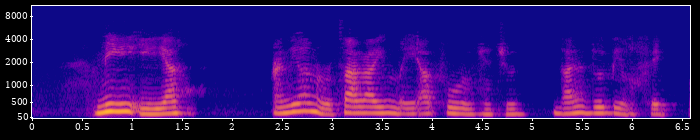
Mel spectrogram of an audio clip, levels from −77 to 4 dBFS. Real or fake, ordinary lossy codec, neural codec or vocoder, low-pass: fake; AAC, 32 kbps; codec, 16 kHz, 0.5 kbps, FunCodec, trained on LibriTTS, 25 frames a second; 7.2 kHz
